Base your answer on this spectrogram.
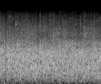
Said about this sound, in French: Est-ce qu'on peut applaudir hein,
